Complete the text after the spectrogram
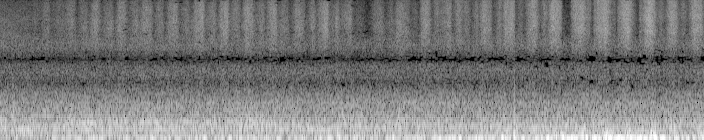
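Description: A makeup brush softly sweeps across skin in quick strokes.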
